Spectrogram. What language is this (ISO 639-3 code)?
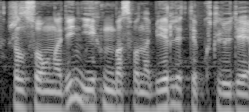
kaz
